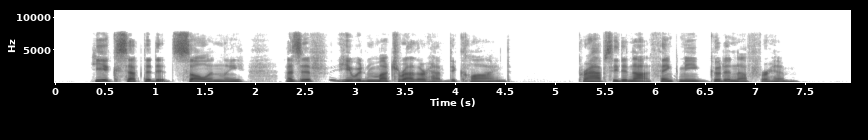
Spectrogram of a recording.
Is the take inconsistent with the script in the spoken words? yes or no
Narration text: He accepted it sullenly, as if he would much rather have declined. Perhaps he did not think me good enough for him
no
